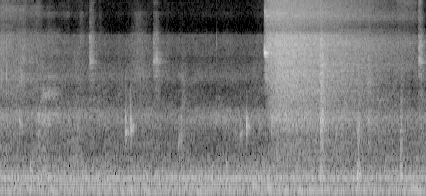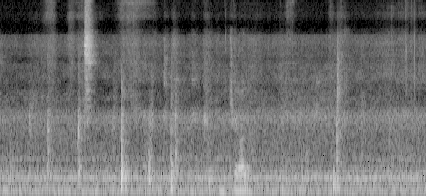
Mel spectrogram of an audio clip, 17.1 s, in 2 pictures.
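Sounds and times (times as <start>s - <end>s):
train carriage running hum: 0.0s - 17.0s
loud hiss: 5.3s - 7.9s.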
